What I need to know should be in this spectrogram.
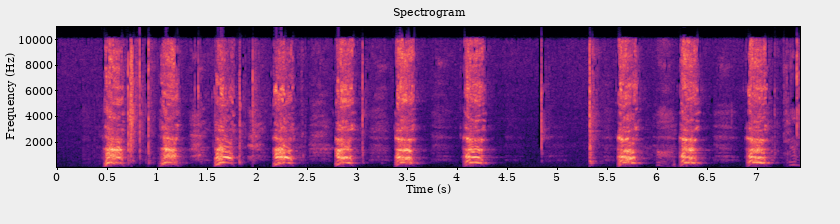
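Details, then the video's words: Otto, a basset hound, barks in a steady series of about a dozen deep, harmonic-rich barks, each roughly half a second apart, with one brief pause midway; no other sounds stand out. "Otto the Barking Basset"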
